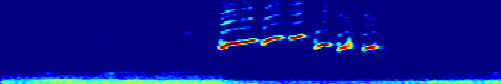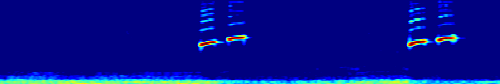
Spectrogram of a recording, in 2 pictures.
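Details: Orange-headed thrush from North Bali singing loud, clear whistled phrases. One burst of six rising and falling notes, then two shorter two-note phrases a few seconds apart, over a steady low rumble of traffic.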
